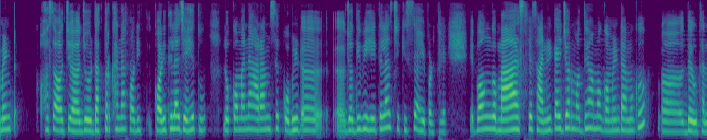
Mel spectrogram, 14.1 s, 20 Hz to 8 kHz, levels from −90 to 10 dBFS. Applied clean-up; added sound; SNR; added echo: neural mask model DeepFilterNet 3.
